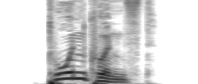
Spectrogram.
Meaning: music
- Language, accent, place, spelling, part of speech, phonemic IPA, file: German, Germany, Berlin, Tonkunst, noun, /ˈtoːnˌkʊnst/, De-Tonkunst.ogg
